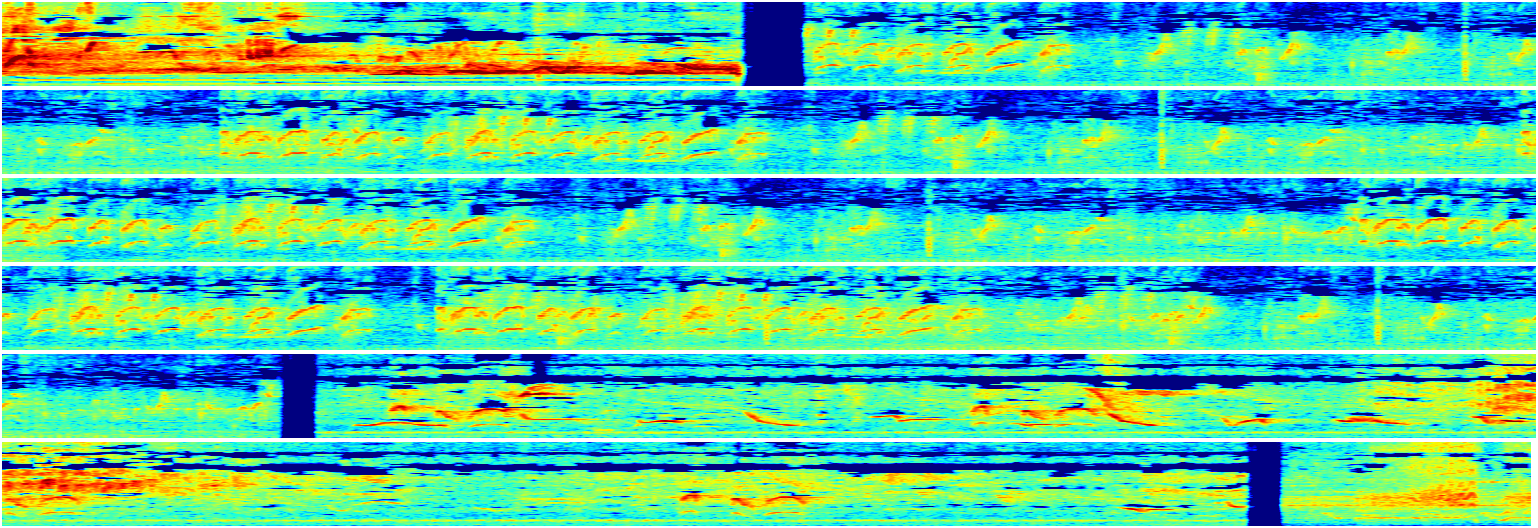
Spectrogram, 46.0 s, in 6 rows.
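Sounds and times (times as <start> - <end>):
bird singing rapid high notes: 0.0 - 3.8
quick rising and falling chirps: 0.0 - 3.8
steady hum: 32.3 - 44.9.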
